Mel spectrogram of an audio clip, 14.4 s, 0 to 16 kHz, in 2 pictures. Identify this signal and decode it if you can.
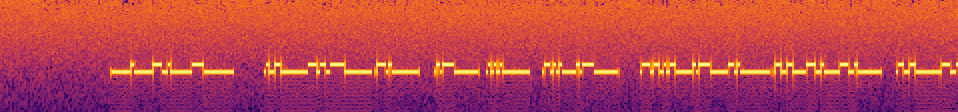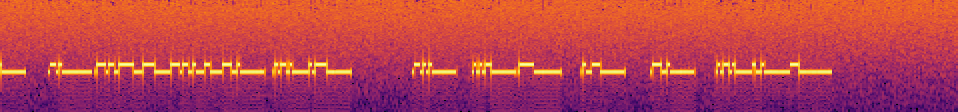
TTY/TDD text telephone tones (45.45 baud Baudot), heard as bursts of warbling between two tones, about 400 Hz shift, 1600 Hz centre. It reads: NOW THEYRE BEGINNING TO UNDERSTAND.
